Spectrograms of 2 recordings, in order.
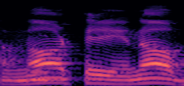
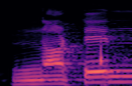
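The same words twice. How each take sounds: First: The final n is fully voiced with its vowel. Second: The final n is clipped without a vowel. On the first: The speaker calls it right. "न पूरा" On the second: The speaker calls it wrong. "नटेन नहीं बोलना है"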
